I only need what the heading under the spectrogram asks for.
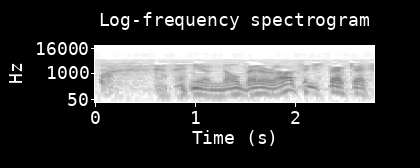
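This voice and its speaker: An actor playing a pompous, shrewd older private detective with formal, precise diction in a radio detective drama. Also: male voice, low-pitched, normal speed. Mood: probing, skeptical. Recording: lo-fi, noisy old radio recording.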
